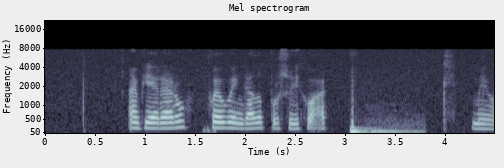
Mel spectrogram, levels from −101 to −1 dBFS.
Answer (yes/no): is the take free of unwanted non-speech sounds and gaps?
no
